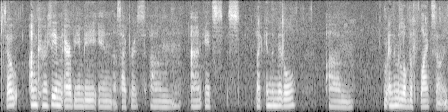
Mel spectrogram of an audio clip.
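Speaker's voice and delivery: subdued, low-key, soft, kept-down talking. Greeting everyone from outside an Airbnb in Cyprus, speaking a little quietly. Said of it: "my voice is a little low because I'm outside".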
